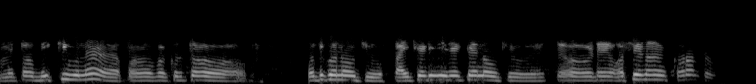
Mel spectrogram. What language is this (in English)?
Odia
